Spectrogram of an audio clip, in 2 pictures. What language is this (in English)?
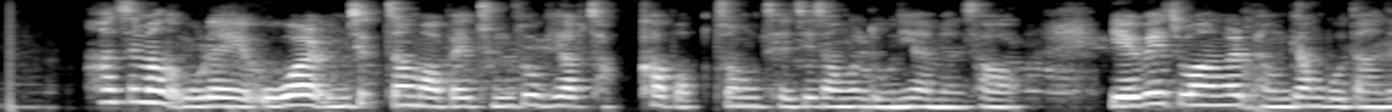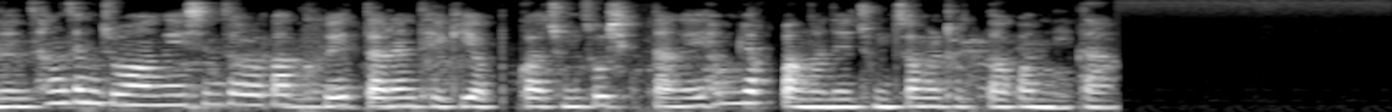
Korean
